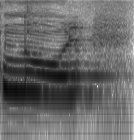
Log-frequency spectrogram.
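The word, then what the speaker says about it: нуль: let's start counting and be careful to pronounce null correctly as here we have a soft sign null try with me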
